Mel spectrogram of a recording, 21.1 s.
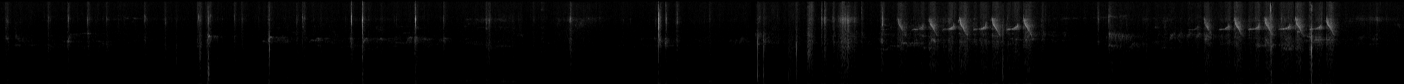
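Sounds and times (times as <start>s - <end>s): faint clicks: 0.0s - 7.5s, 9.8s - 10.3s
songbird singing: 3.0s - 7.4s, 13.2s - 20.7s.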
